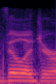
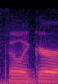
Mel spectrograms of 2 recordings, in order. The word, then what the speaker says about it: Villiger: know uh I get villager all the time but it's Hooked on Phonics it's with an i and not an A so it's Philly G it's just like a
